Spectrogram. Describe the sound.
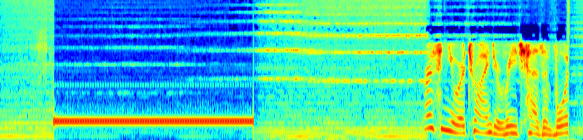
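One long, steady electronic ring tone from a redialed outgoing phone call sounds for about two seconds, then stops. After a low hum, a voice speaks briefly.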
